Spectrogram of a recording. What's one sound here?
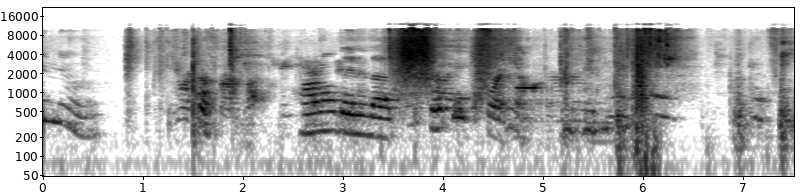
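A young girl speaks close by, with animation.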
